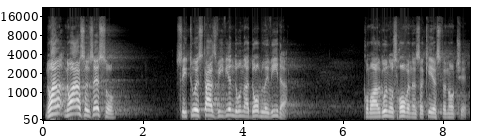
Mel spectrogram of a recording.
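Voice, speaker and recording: This is a man preaching a sermon in a church, slow and deliberate. His fairly high voice moves between loud emphasis and quiet stretches. A long reverb hangs behind him. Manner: emphatic, swings from loud to soft. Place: church hall.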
